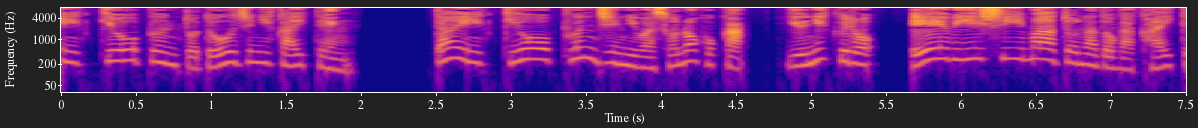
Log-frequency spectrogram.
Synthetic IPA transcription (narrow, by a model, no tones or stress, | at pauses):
ikʲːijo̞ːpɯ̟̃nt̪o̞d̪o̞ːʑiɲ̟ikait̪ẽ̞ŋ | d̪̥aikʲːijo̞ːpɯ̟̃ɲ̟d͡ʑiɲ̟iβaso̞no̞ho̞ka | jɯ̟ɲ̟ikɯ̟ɾo̞ | e̞ːbʲiːɕiːmaːt̪o̞nad̪o̞ɡakʰait̪e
